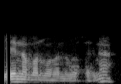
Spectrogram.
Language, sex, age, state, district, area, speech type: Nepali, male, 18-30, West Bengal, Alipurduar, rural, conversation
